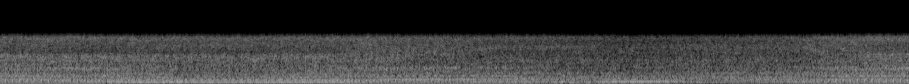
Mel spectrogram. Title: Sr20 weird idle/misfires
